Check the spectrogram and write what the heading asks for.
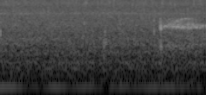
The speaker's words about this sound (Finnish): Nyt kuuluu varmaan taustalla tämmöinen oikein tässä onkin tämmöinen kovempi sade.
